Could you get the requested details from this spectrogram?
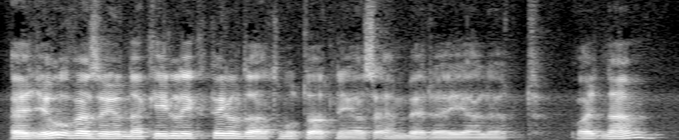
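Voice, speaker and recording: Through a muffled recording, a man with a fairly low voice lightly acts an audiobook's huge, cruel male beast-warlord. He taunts in a sneering, mock-tender way, his mood gloating and cruel.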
